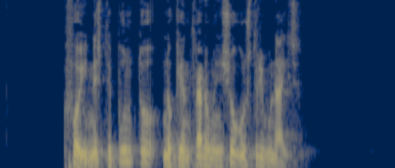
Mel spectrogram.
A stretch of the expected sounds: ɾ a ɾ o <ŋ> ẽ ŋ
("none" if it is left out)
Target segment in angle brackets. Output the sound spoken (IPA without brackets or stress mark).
ŋ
